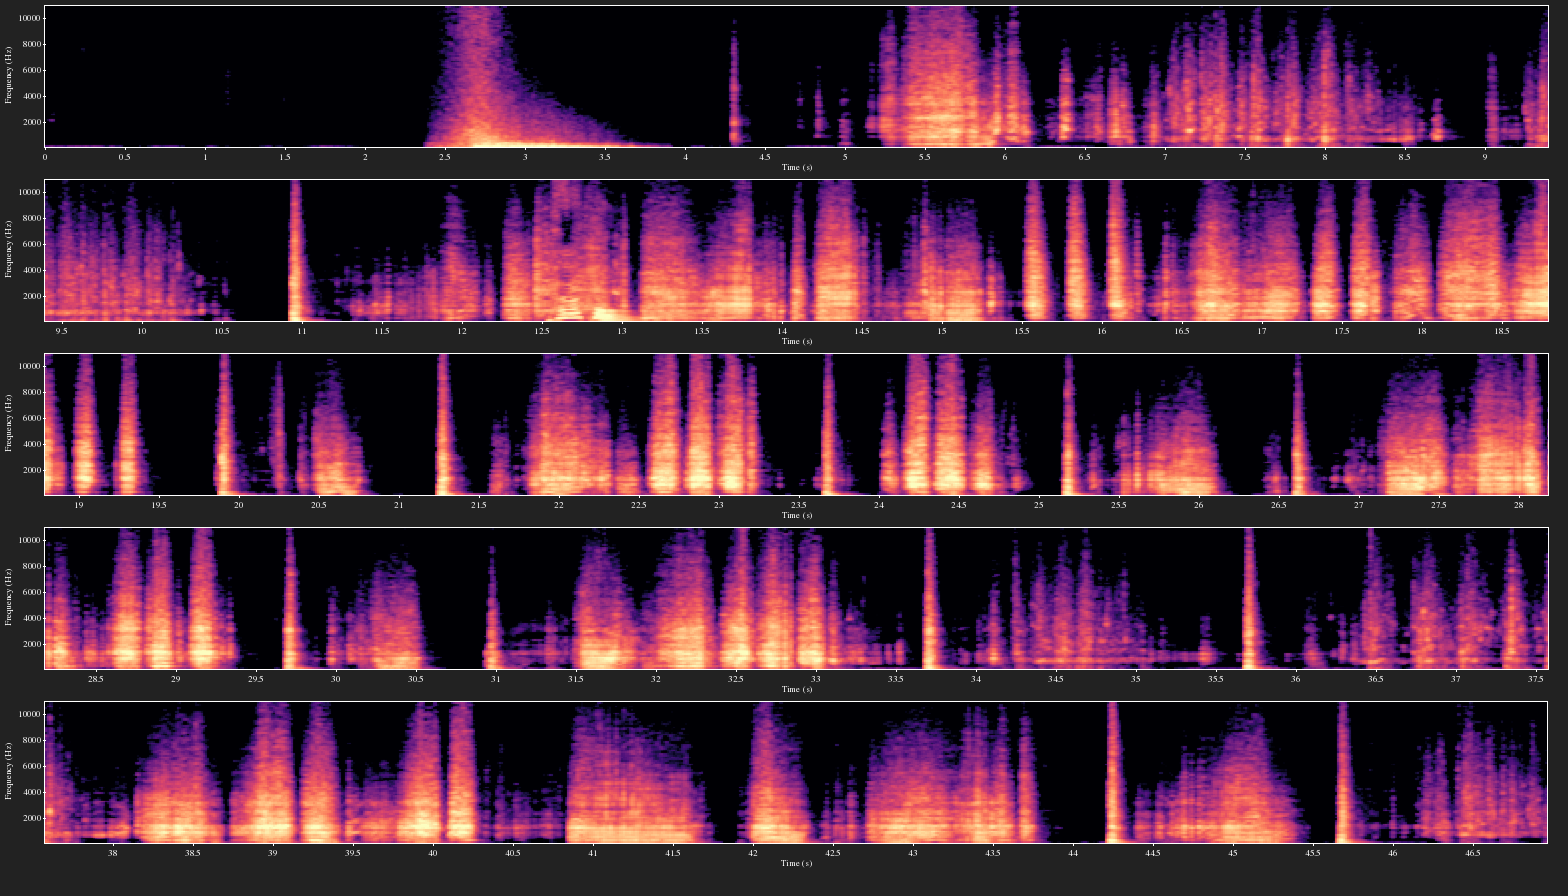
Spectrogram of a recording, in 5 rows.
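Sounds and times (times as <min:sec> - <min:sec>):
slime and balloons squeezed: 0:11.3 - 0:16.9.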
